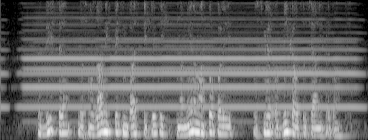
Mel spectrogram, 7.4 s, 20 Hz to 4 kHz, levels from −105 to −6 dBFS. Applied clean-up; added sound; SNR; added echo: none; Wind instrument, woodwind instrument; 12 dB; reverberation time 0.3 s.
